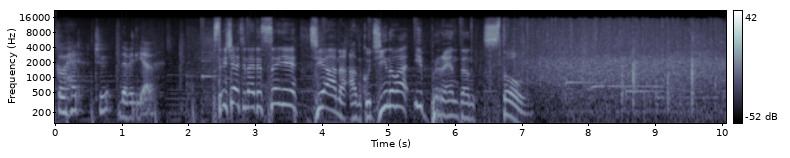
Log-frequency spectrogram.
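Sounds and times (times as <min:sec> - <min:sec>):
audience applauding: 0:06.5 - 0:10.0.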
